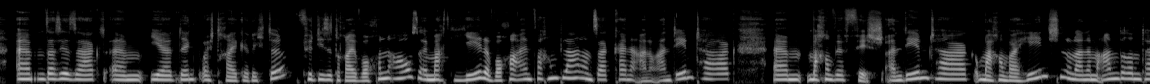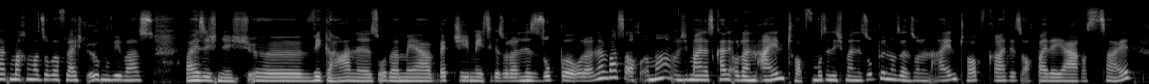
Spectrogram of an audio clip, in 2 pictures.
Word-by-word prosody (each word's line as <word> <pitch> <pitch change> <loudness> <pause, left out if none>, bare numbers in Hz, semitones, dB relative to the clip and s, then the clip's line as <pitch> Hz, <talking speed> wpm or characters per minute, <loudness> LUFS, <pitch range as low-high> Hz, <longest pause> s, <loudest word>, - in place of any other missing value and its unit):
ähm, 245 0 +3
dass 250 0 +2
ihr 255 -1 +6
sagt, 225 -1 0
ähm, 210 -1 +2
ihr 215 -2 +3
denkt 225 +2 -1
euch 205 -2 -3
3 180 -2 -2
Gerichte 180 - -2 0.2
für 240 - -1
diese 220 -1 0
3 175 -3 0
Wochen 255 +11 +2
aus. 295 +5 0
Ihr 235 -7 +2
macht 220 -2 +3
jede 220 +5 +3
Woche 185 +6 +1
einfach 240 +3 -1
'n 290 +2 +2
Plan 295 -1 +1
und 240 -4 +1
sagt, 220 -1 -2
keine 225 -2 -3
Ahnung: 155 +1 -6
„An 180 +3 -2
dem 275 +8 -1
Tag, 245 -2 -3 0.3
ähm, 220 0 +3
machen 225 +1 +3
wir 215 -1 -1
Fisch. 180 -8 -2
An 190 +1 0
dem 275 +7 +3
Tag 240 -3 +1
machen 205 -2 +3
wir 180 - +3
Hähnchen, 330 - -1
und 260 - +2
an 215 -1 +3
'nem 215 -1 +4
anderen 255 +3 +2
Tag 240 0 -1
machen 235 0 +1
wir 230 - 0
sogar 220 0 -2
vielleicht 200 -2 -3
irgendwie 205 -1 -1
was, 195 0 +3 0.3
weiß 185 +2 +5
ich 175 -1 0
nicht, 155 -2 -3
äh, 170 -1 +1
Veganes 165 -2 0
oder 170 -2 -1
mehr 165 -1 0
Veggie-mäßiges 175 -2 -3
oder 170 0 -1
'ne 180 +1 +1
Suppe“ 185 +1 0
oder, 175 +1 -2
ne, 280 +3 0
was 320 0 0
auch 190 0 -5
immer. 255 +9 +1
Und 220 - -5
ich 205 - -2
mein, 210 0 +4
es 205 - 0
kann 225 0 0
ja 220 - -6
oder 200 -1 +2
'n 190 - +4
Eintopf, 195 - 0
muss 205 0 -1
ja 210 - -1
nicht 200 +1 -2
mal 195 - -1
'ne 185 - -3
Suppe 240 +6 -4
nur 235 -2 +1
sein, 195 -4 -2
sondern 170 -1 -8
Eintopf, 185 +1 -5
grad 180 0 -3
jetzt 180 0 -6
auch - - -10
bei 175 - -1
der 170 0 -1
Jahreszeit. 165 - -2
210 Hz, 235 wpm, -27 LUFS, 180-240 Hz, 0.3 s, ihr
